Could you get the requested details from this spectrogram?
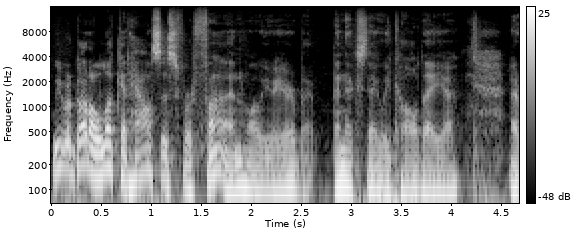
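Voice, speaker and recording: Speaking at a moderate pace with an American accent, a man has a very deep, low, somewhat breathy voice and ordinary pitch variation. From Oklahoma. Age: 70s. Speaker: singer-songwriter, retired nurse. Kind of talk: casual interview chat.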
